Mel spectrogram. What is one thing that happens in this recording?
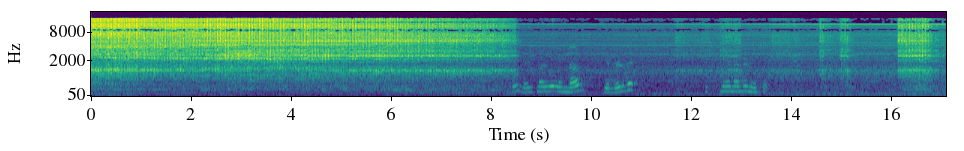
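A chisel scrapes and hisses against spinning wood, then quietens.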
